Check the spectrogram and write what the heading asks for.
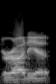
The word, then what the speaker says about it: Aradia: pronounced Aradia because James was like, "Fuck that," which is based.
